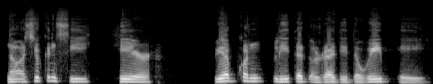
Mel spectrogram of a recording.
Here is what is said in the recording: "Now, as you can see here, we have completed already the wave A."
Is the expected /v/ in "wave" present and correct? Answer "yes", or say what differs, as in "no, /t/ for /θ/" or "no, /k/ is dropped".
no, /b/ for /v/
